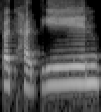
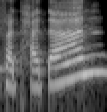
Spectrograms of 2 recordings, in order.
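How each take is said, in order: First: The word ends with an 'in' sound. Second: The word ends with an 'an' sound. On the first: This is an accent, not pure Arabic. The speaker calls it wrong. "in, in, in sound. There's no in sound in pure Arabic" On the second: This is the original form. The speaker calls it right. "is the original uh, form of the word"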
